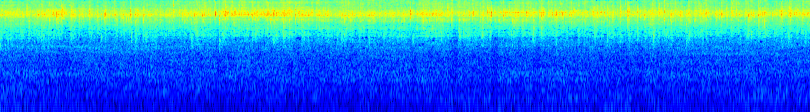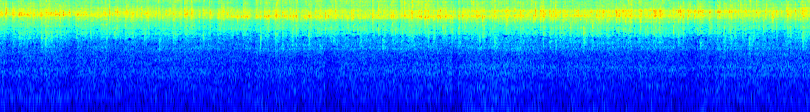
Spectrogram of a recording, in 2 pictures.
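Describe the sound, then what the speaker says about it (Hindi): Heavy monsoon downpour in India, a dense, steady roar of rain drumming on surfaces that stays loud and even throughout, close by and with no voices. "मैंने चातुर्मास की ये पहली इतनी तगड़ी बारिश आज देखने को मिल रही है।"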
